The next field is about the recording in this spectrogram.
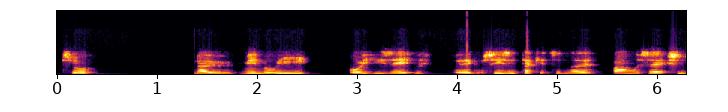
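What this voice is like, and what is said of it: Regional accent, not Glaswegian. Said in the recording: “you can probably tell by the accent, not a Glasgow native”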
